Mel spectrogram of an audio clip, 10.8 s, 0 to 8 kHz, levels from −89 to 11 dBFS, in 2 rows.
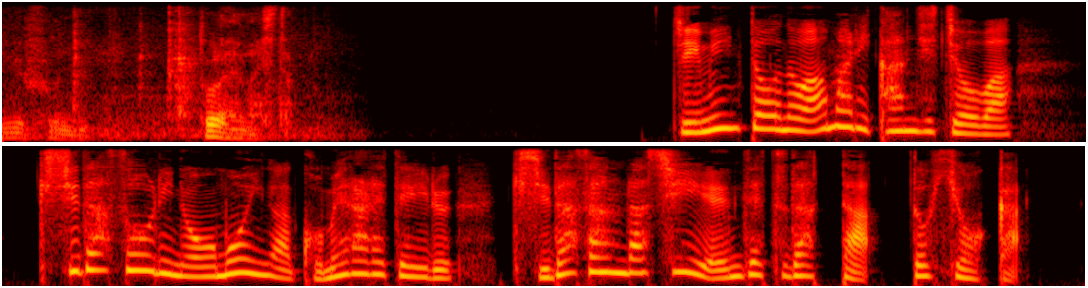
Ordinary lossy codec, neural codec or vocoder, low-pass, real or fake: none; none; 7.2 kHz; real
